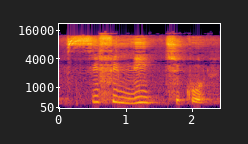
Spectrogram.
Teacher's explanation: O li é a sílaba mais forte. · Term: proparoxítona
